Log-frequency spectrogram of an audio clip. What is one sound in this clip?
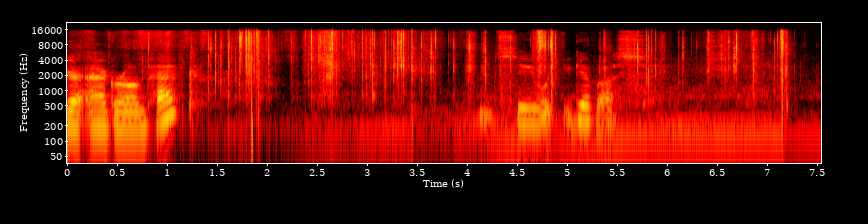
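A foil wrapper crinkles and tears as hands open it.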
